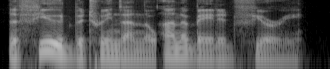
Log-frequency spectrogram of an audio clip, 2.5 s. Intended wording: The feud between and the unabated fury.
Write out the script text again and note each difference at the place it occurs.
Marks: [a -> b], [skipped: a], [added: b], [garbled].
The feud between and the unabated fury.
